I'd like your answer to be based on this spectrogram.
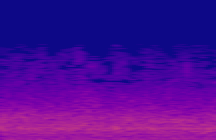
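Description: Tinned tomatoes pour into a hot pan with sausages and onions, giving a brief, steady, loud hiss and sizzle like rain on a surface, heard alone.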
